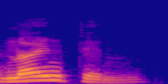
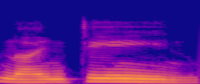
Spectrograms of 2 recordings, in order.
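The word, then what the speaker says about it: nineteen: In the first word 19, which part of the word is stressed? Teen. But by mistake we pronounce it as 19. It is not 19, it is 19. What is it? 19.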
